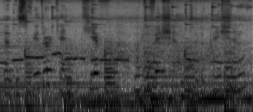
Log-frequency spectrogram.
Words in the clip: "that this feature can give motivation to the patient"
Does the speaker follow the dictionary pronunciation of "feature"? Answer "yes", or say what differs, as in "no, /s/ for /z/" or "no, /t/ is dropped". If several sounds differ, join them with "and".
no, /p/ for /f/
